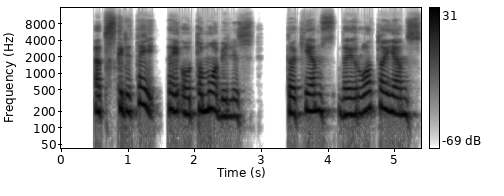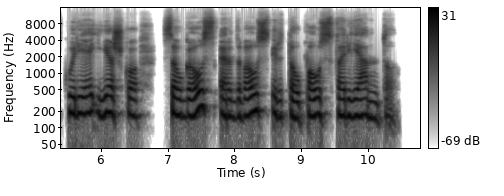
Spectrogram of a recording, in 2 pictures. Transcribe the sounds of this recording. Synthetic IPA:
ɐpʲskɾʲɪt̪ɐɪt̪ɐɪʔɐʊt̪omɔbʲɪlʲɪs | t̪oːkʲiɛmsʋɐɪɾuɔt̪oːjɛmskʊɾʲiɛiɛʃkoː | sɐʊɡɐʊsɐɾd̪ʋɐʊsɪɾt̪ɐʊpɐʊsʋɐɾʲɪjænt̪o̰ː

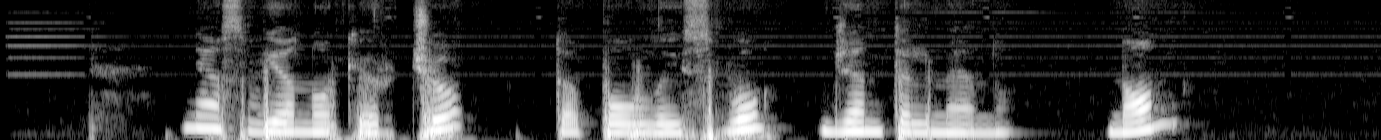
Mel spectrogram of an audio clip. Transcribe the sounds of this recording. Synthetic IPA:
nʲɛsʋʲiɛnʊkʲɪɾʲt͡ʃʲʊ | t̪ɐpɔʊlˠɐɪsʋʊ | d͡ʒʲɛnʲt̪ʲɛlʲmʲɛnʊ | nɔn

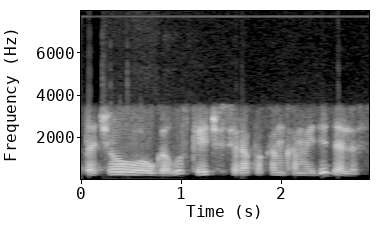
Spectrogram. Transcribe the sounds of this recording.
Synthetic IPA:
t̪ɐt͡ʃʲɛʊɐʊɡɐlˠʊskɐɪt͡ʃʲʊsiːɾɐpɐkɐŋkɐmɐɪd̪ʲɪd̪ʲɛlʲɪs

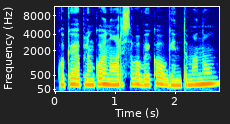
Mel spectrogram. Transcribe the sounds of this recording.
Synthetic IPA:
koːkʲoːjɐpʲlʲɪŋkoːjnoːɾʲɪsɑːʋɐʋɐɪkoːɐʊɡʲɪnʲt̪ʲɪmɑːnɐʊ

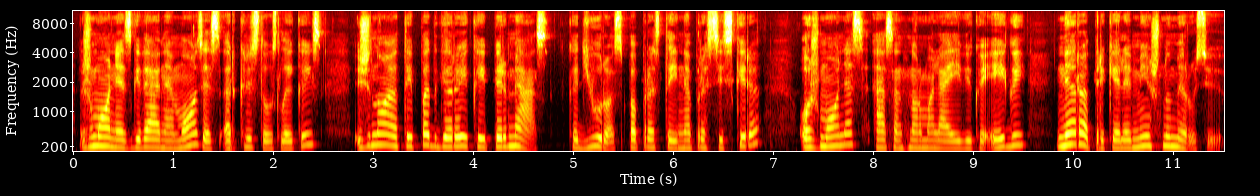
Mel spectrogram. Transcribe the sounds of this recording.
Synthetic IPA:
ʒmoːnʲeːs̬ɡʲiʋʲæːnʲemoːzʲeːsɐɾkɾʲɪst̪ɐʊslˠɐɪkɐɪs | ʒʲɪnoːjot̪ɐɪpːɐt̪ɡʲɛɾɐɪkɐɪpʲɪɾʲmʲæːs | kɐt̪juːɾoːspɐpɾɐst̪ɐɪnʲɛpɾɐsʲɪsʲkʲɪɾʲɛ | oːʒmoːnʲeːsæːsɐnt̪noːɾmɐlʲæːjiːʋʲiːkʲʊːʔɛɪɡɐɪ | nʲeːɾɐpʲɾʲɪkʲɛlʲɛmʲɪɪʃnʊmʲɪɾʊsʲʊ̰jṵ

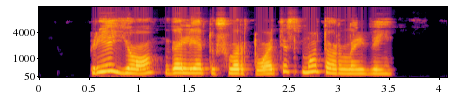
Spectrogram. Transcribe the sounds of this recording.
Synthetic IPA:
pʲɾʲiɛjoːɡɐlʲeːt̪uˑʃʋɐɾt̪uɔt̪ʲɪsmɔːt̪ɔɾlˠɐɪʋʲɛɪ

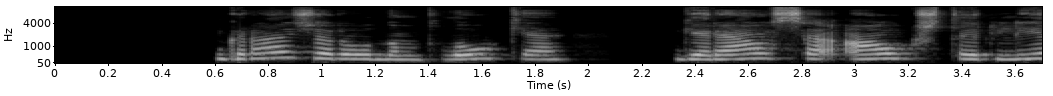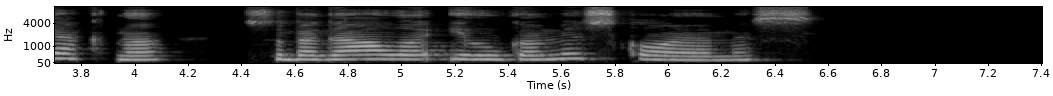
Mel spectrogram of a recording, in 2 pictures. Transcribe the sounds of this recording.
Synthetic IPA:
ɡɾɑːʒʲɛɾɐʊd̪omplˠɔʊkʲɛ | ɡʲɛɾʲæˑʊsʲɛ̰ʔɑʊkʃt̪ɐɪɾlʲiɛknɐ | sʊbʲɛɡɑːlˠoːʔɪlˠɡoːmʲɪskoːjoːmʲɪs

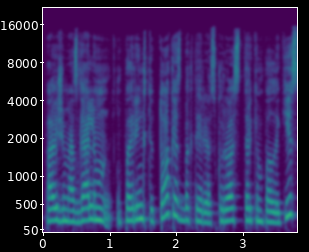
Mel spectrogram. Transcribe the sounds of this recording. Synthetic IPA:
pɑːʋʲiːzʲd͡ʒʲʊɪmʲɛsɡɑːlʲɪmpɐɾʲɪŋkt̪ʲɪt̪oːkʲɛs̬bɐkt̪ʲæːɾʲɪjɛskʊɾʲoːst̪ɐɾʲkʲɪmpɐlˠɐɪkʲiːs

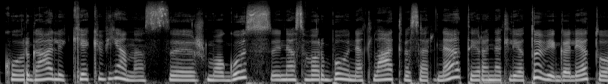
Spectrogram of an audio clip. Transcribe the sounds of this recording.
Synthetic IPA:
kʊrɡɑːlʲɪkʲiɛkʋʲiɛnɐsʒmoːɡʊsnʲɛsʋɐrbʊnʲɛt̪lˠɑːt̪ʲʋʲesɐrnʲɛt̪ɐɪiɾɐnʲɛt̪lʲiɛt̪ʊʋʲɛɪɡɐlʲeːt̪uː

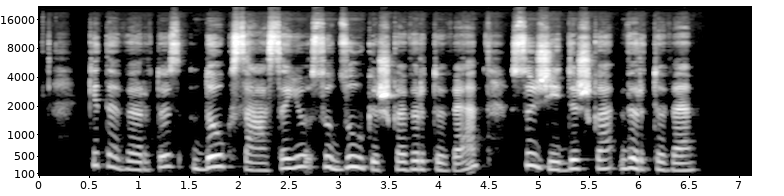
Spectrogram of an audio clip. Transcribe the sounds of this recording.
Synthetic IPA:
kʲɪt̪ɐʋʲɛɾt̪ʊsd̪ɒʊksɑːsɐjuːsʊd̪zuːkʲɪʃkɐʋʲɪɾt̪ʊʋʲɛsʊʒʲiːd̪ʲɪʃkɑʋʲɪɾt̪ʊʋʲɛ

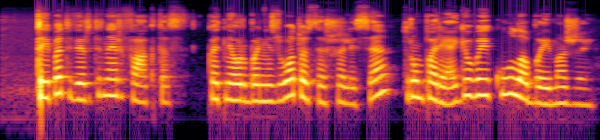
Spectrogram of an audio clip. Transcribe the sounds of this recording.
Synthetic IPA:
t̪ɐɪpɐt̪ʲʋʲɪɾʲt̪ʲɪnɐɪɾfɑːkt̪ɐs | kɐt̪nʲɛʊɾbɐnʲɪzuɔt̪oːsʲɛʃɐlʲɪsʲɛt̪ɾʊmpɐɾʲæːɡʲʊʋɐɪkuːlˠɐbɐɪmɐʒɐɪ

